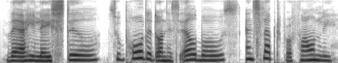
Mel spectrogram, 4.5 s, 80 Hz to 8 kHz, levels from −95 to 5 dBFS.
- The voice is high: Yes, high, 225 Hz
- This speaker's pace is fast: No, average, 145 wpm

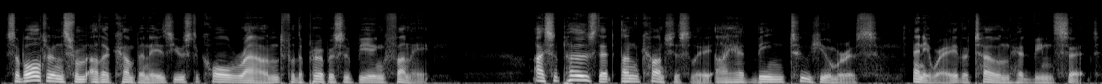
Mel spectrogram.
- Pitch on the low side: Yes, low, 105 Hz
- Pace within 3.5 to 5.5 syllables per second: Yes, 5.0 syllables/s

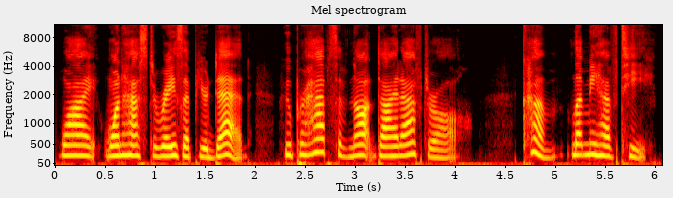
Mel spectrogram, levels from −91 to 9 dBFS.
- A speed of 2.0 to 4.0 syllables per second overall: No, 4.8 syllables/s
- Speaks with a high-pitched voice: Yes, high, 225 Hz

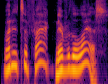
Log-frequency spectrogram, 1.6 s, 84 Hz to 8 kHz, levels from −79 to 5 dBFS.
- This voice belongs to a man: Yes, male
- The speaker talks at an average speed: Yes, average, 185 wpm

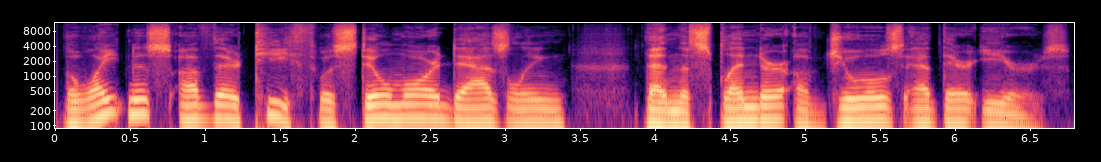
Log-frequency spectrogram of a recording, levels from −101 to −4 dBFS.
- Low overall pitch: Yes, low, 115 Hz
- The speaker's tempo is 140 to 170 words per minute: Yes, average, 150 wpm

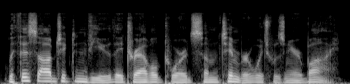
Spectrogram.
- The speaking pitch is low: Yes, low, 110 Hz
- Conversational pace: No, fast, 240 wpm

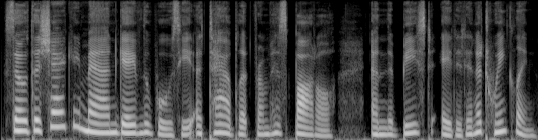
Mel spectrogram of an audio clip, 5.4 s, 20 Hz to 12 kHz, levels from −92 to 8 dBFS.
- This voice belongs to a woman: Yes, female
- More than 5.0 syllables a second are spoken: Yes, 5.4 syllables/s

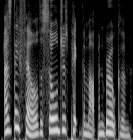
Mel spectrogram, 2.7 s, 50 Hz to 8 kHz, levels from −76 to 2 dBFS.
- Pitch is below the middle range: No, high, 210 Hz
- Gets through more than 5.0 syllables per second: Yes, 5.6 syllables/s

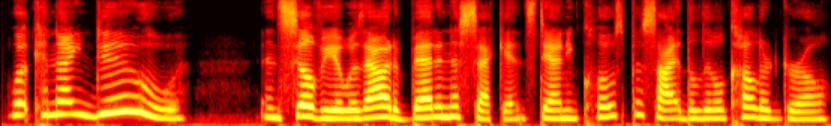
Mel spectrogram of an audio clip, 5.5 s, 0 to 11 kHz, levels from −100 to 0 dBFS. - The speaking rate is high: Yes, fast, 215 wpm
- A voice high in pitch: Yes, very high, 250 Hz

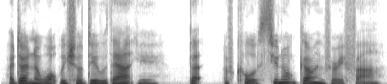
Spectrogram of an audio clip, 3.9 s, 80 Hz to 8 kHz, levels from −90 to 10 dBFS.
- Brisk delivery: Yes, fast, 265 wpm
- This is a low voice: No, high, 200 Hz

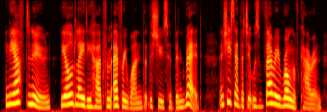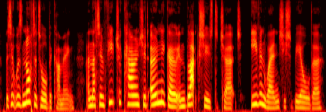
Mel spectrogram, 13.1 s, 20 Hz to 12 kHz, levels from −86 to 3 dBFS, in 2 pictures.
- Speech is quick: Yes, fast, 235 wpm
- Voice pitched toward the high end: Yes, high, 215 Hz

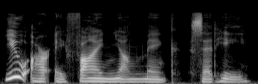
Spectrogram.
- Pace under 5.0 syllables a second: Yes, 3.9 syllables/s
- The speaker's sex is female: Yes, female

